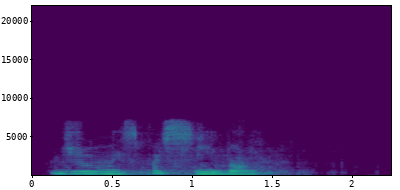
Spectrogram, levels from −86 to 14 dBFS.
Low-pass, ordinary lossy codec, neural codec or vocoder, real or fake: 7.2 kHz; none; codec, 16 kHz, 4.8 kbps, FACodec; fake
